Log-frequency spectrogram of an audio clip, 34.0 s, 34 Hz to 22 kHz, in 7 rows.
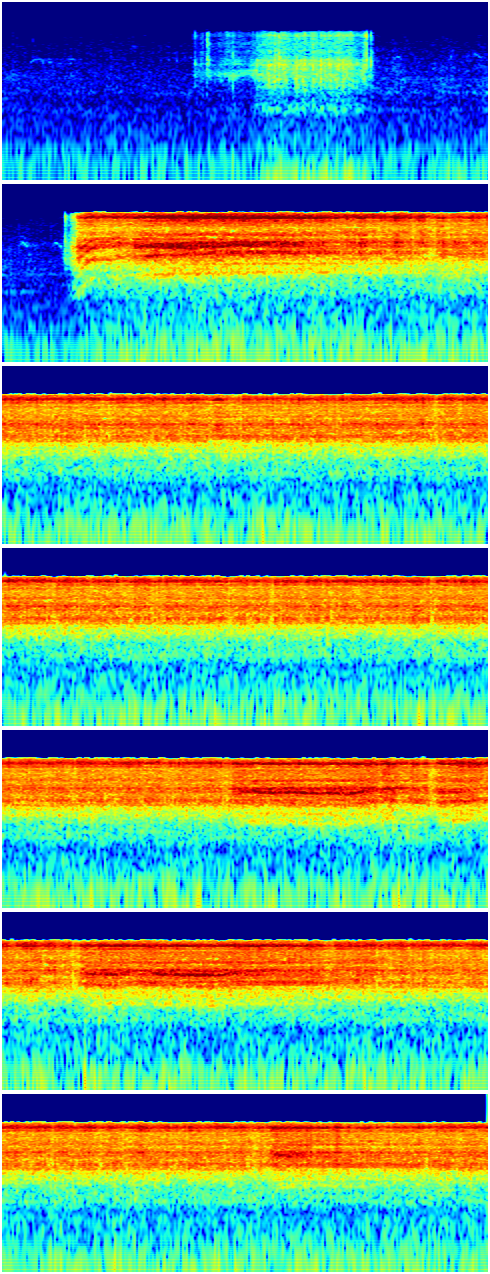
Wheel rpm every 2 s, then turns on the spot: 0, 10, 10, 170, 230, 230, 230, 230, 240, 230, 230, 220, 230, 220, 230, 230, 230.
2-6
